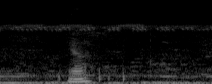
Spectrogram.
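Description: Insects trilling steadily in a high, rapid, pulsing chirr, over a low rumble.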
